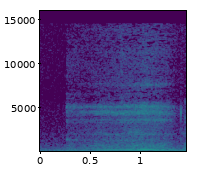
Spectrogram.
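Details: Soldier snoring in barracks, recorded from across the room: a single drawn-out, buzzing inhaled snore with a rough, tonal rattle; very loud snoring heard even at a distance.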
